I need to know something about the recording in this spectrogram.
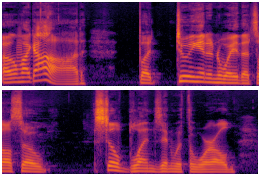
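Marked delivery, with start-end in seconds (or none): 0.0-0.9 put-on classic high Valley Girl accent. Describing how a character should sound: Valley Girl accent. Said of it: "the Valley Girl accent".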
